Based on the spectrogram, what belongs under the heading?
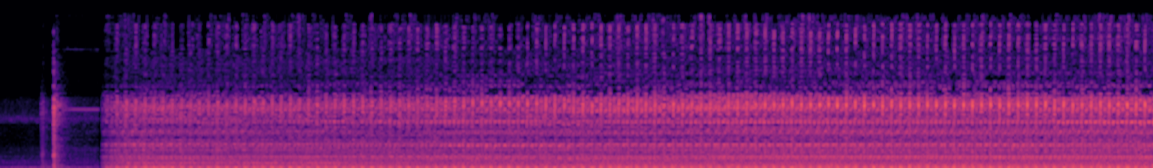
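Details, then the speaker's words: Yamaha Aerox scooter (radiator-cooled) idling gives a steady high-pitched squeal over the even putter, at first thought to be from the CVT; traced to the water pump seal, fixed by replacing seal and bearing. "jadi beberapa minggu yang lalu motor saya itu terasa mulai ada masalah ada suara The Chip yang berasal dari area depan atau bagian CVT nya itu seperti ini ya guys"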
